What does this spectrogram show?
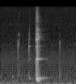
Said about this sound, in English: So, uh, Jesus Christ, I got something in my throat. Let me clear my throat.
